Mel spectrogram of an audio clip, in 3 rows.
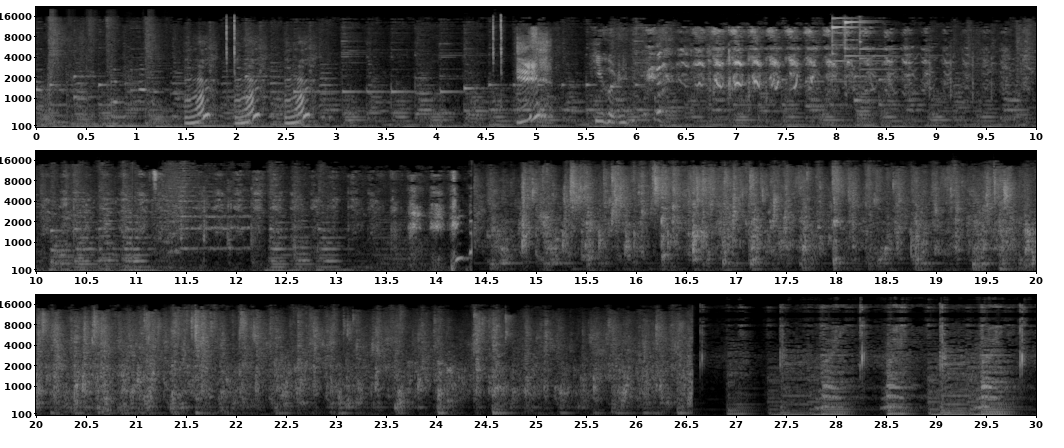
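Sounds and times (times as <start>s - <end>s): water running and splashing: 14.4s - 26.6s.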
